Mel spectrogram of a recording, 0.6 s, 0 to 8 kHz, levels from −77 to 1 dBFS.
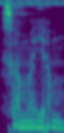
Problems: constant background noise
